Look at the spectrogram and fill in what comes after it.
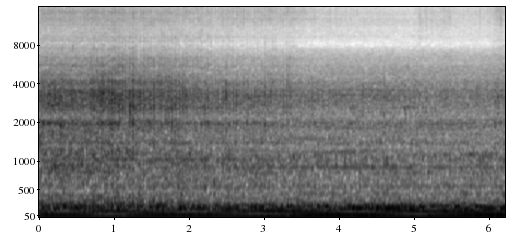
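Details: Used 2018 Woodland Mills WG24 3-point stump grinder on the tractor PTO, rated 540, grinding a beech stump about 30 by 24 inches: a steady deep tractor drone holds under load over an even, rough cutting hiss; works well, though a couple of teeth may be dull.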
